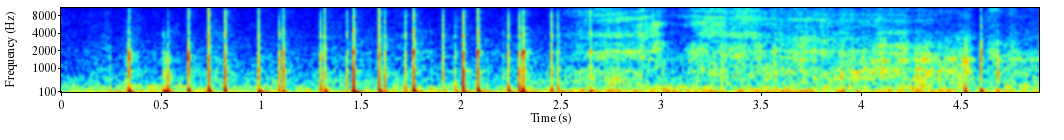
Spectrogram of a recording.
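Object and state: Cotton fabric makeup bag scratched.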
